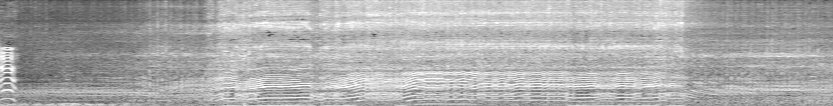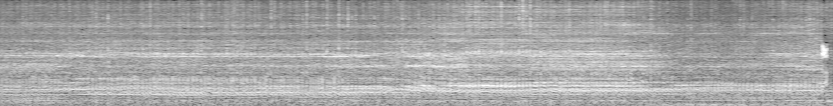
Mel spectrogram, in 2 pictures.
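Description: A chainsaw runs and cuts for about seven seconds, starting a few seconds in, its pitch dipping and rising as it bites into the wood. A heavy engine idles steadily under it the whole time.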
